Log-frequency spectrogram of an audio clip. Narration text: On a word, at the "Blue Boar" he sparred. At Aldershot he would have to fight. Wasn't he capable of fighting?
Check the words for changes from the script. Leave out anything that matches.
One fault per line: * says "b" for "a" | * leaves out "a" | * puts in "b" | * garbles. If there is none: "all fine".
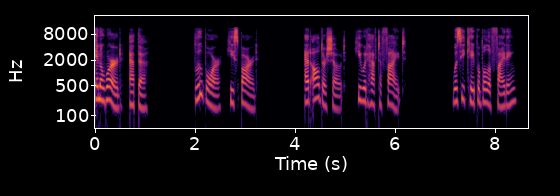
* says "In" for "On"
* says "Was" for "Wasn't"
